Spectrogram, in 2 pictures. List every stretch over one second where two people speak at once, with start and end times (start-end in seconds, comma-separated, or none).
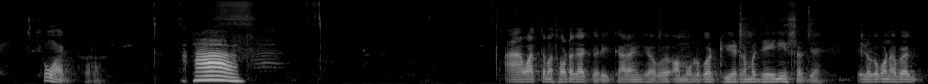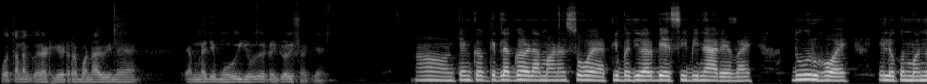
none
